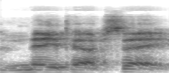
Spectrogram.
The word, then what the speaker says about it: Nez Perce: tribe now it's it's pronounced nez perce uh ernest purse but it's really never said uh it means pierced nose that's literally what the french had named these natives the napa say or nez perce and they were in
